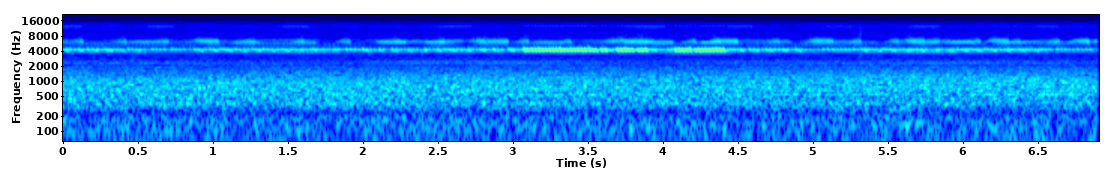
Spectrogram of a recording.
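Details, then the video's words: Night chorus of crickets ringing steadily at a high pitch, joined midway by a louder, stuttering trill from one closer insect lasting about a second and a half in two bursts. "Soothing Cricket Sounds"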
